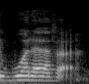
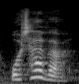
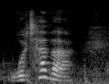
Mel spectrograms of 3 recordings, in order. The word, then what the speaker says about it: whatever: was American I'd say whatever whatever but I'm not I'm British and we do pronounce the T especially when there's two T's okay definitely when there's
